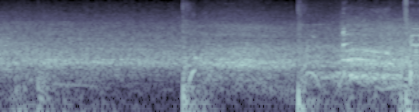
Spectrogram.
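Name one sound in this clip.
A referee's hand slaps the mat several times in a count.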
